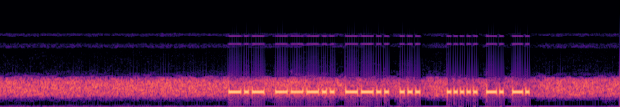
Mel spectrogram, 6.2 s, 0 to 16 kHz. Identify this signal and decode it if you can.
Morse code, heard as a keyed tone, about 31 wpm, 530 Hz, with radio noise. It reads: K8ZS 5NN
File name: posts / 2015-oct-03-2319z-tx3x-21-023mhz-cw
